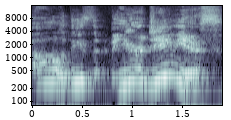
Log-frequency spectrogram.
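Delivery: high, slow, starstruck gushing, sounding dazzled. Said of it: "anybody from overseas, I'm like".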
